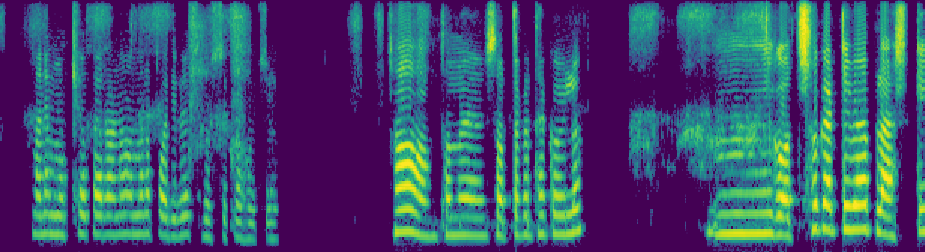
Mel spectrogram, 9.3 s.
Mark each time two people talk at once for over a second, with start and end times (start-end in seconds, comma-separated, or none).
none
